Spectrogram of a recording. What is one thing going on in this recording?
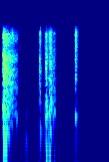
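A pen scratches briefly on paper.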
